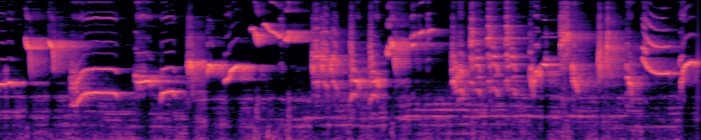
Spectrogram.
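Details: Orange-headed thrush kept in a cage, singing nonstop 'ngerol' style as a prompt for lazy birds; clear falling whistles open, then dense buzzy and chattering high phrases, over a faint steady low hum.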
